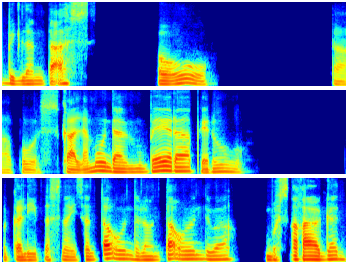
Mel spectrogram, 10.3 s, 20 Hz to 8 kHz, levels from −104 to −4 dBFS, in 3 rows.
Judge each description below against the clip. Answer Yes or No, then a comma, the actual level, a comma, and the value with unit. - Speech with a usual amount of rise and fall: Yes, average, 3.6 semitones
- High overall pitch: No, low, 120 Hz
